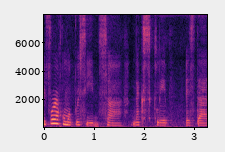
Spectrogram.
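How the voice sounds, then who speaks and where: A woman is speaking, and noticeable background noise can be heard. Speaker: vlogger and seamstress. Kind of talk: casual vlog.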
